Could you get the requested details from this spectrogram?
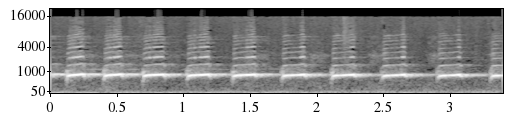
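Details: Ringed zebra dove of the Bangkok type sings a steady, rhythmic series of ten soft, clear cooing notes, each with a small upward lilt, repeated about three times per second.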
